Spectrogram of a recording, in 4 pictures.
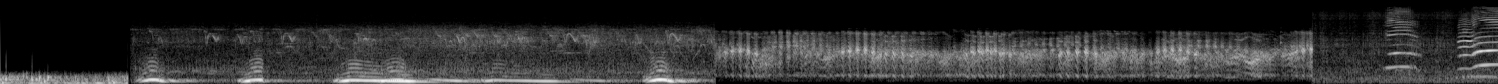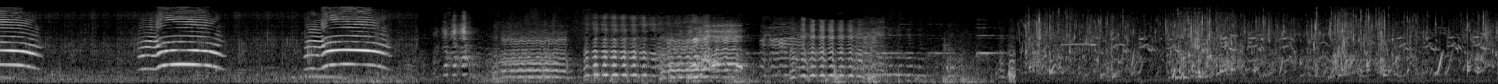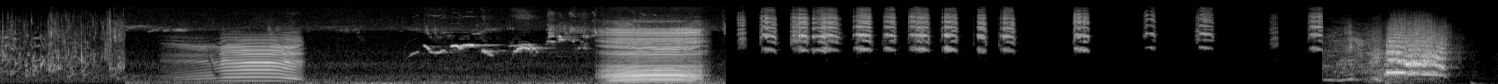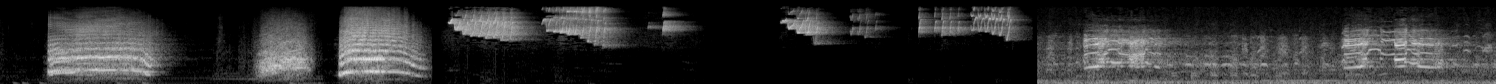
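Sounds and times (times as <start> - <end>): peacock calls: 13.8 - 15.4, 16.4 - 17.3, 18.0 - 24.4, 25.0 - 31.9, 55.4 - 59.9
animal calls falling in pitch: 13.8 - 15.5, 16.4 - 17.3.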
